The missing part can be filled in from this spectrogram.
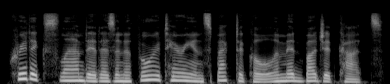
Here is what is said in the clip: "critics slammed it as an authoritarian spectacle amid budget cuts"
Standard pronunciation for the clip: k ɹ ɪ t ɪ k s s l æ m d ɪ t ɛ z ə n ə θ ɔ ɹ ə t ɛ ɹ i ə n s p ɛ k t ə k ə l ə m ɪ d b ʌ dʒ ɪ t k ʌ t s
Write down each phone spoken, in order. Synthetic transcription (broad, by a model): k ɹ ɪ t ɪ k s s l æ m d ɪ t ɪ z ə n ə θ ɔ ɹ ə t ɛ ɹ i ə n s p ɛ k t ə k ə l ə m ɪ d b ʌ dʒ ɪ t k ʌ t s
